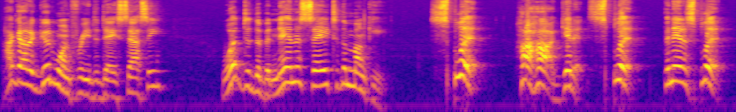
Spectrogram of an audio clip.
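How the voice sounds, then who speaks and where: A folksy old country uncle from a storybook, acted out by a man, pitched up high with lively swings. He is a cheerful joker, animated and full of encouragement. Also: measured pace. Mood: jokey, excited.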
